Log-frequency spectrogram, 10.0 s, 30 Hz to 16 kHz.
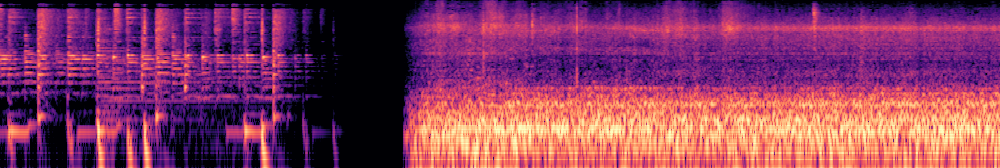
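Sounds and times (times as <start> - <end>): jet engines and airflow roaring: 4.0 - 10.0.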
